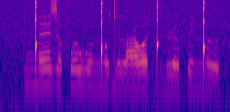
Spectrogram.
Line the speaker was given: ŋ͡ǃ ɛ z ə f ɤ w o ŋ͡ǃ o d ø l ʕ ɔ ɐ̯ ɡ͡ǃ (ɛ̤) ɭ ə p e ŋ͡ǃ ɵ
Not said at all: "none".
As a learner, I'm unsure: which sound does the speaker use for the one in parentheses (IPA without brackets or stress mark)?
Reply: ɛ̤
